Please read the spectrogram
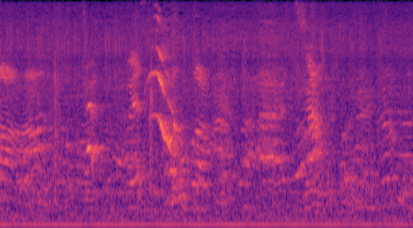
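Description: A toddler's high-pitched babble and short sliding squeals, with the clearest ones about a second and a half in, over a steady low hum.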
